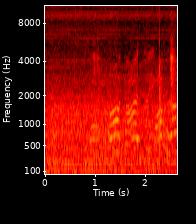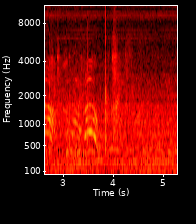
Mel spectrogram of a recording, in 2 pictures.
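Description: Teenage boys call out loudly across an open field.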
